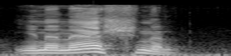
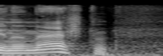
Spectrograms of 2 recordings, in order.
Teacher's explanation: international e is a lack sobel so when lax oval comes n is followed by t the t is not pronounced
